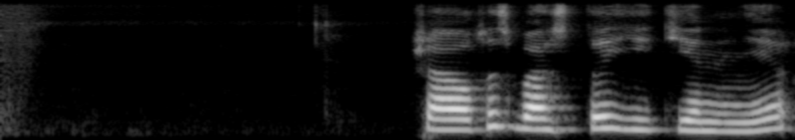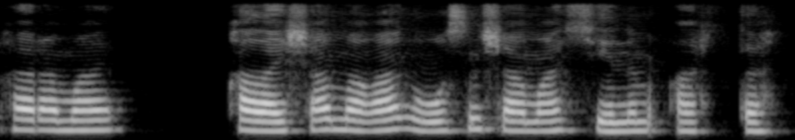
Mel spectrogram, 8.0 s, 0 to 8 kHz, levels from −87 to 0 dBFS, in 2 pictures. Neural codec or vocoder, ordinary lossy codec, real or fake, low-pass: codec, 16 kHz in and 24 kHz out, 1 kbps, XY-Tokenizer; none; fake; 7.2 kHz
